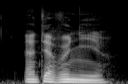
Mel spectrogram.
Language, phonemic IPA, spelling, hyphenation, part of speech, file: French, /ɛ̃.tɛʁ.və.niʁ/, intervenir, in‧ter‧ve‧nir, verb, Fr-intervenir.ogg
- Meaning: 1. to intervene 2. to take part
